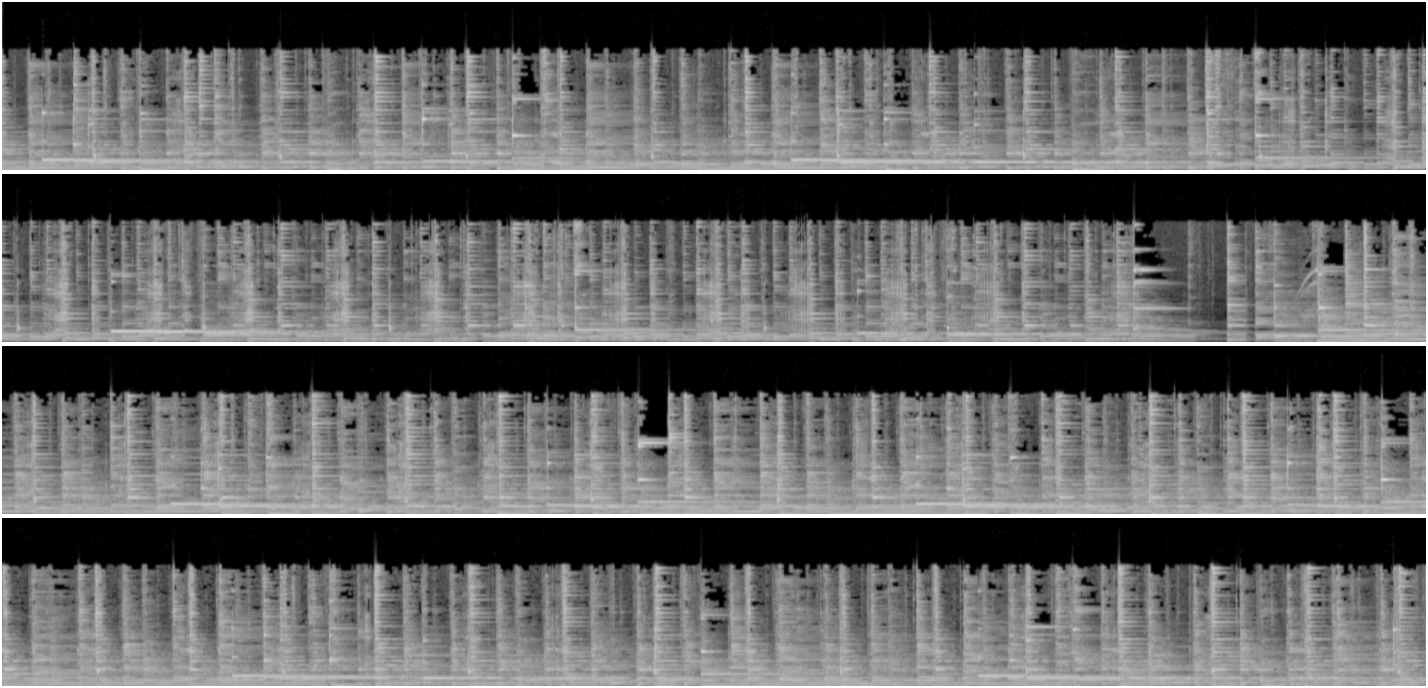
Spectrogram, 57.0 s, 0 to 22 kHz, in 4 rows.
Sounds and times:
Music: 0:00.0 - 0:56.9.

